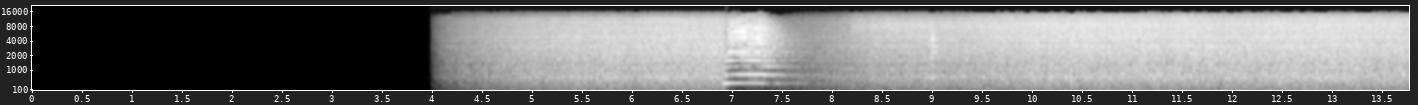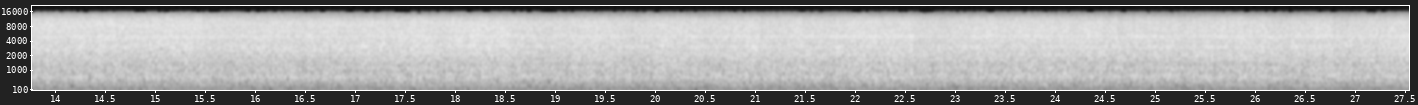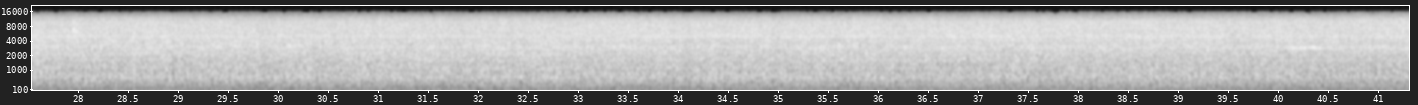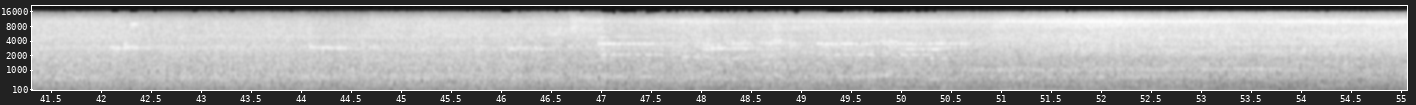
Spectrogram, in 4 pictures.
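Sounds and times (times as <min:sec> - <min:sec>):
diesel railcar idling: 0:04.1 - 0:55.0
train horn toot: 0:06.9 - 0:07.9, 0:46.1 - 0:55.0.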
